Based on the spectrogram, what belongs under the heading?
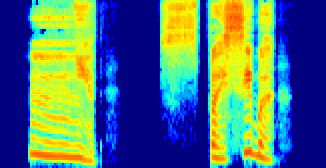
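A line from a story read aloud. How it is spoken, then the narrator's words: Stammering. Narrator (Russian): заикалась я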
